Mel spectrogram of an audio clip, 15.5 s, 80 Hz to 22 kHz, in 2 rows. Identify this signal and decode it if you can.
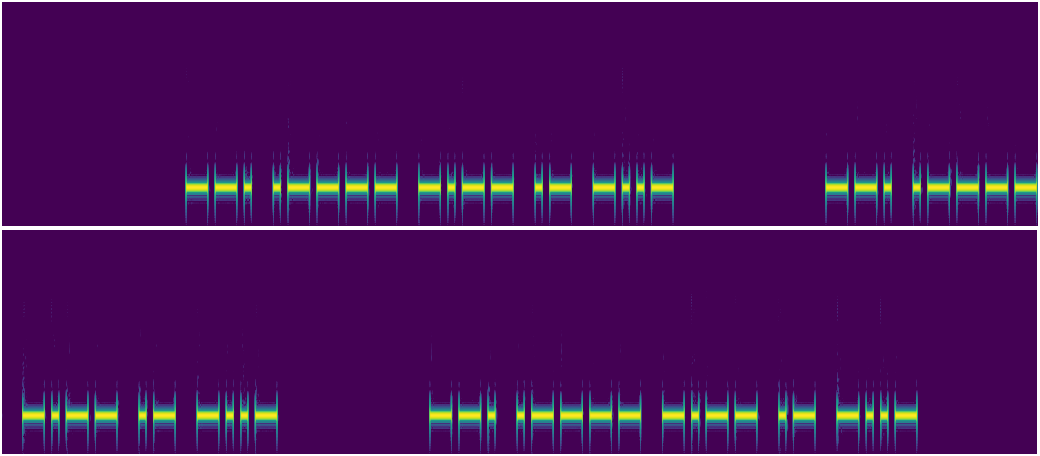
Morse code, heard as a keyed tone, about 22 wpm, 700 Hz. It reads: G1YAX G1YAX G1YAX
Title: DXCC-100 Call Signs - 5 Characters - Repeated 3x - 22wpm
